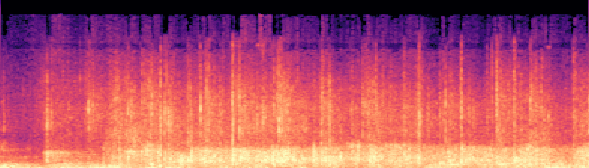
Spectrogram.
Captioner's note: applause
